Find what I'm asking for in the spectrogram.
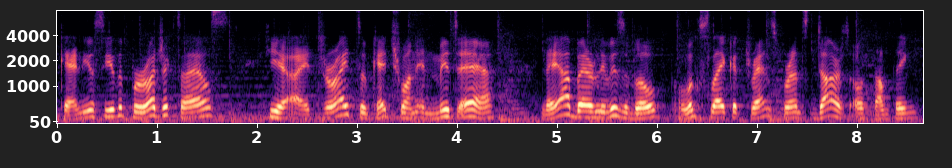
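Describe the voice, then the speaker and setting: A man's voice: on the high side, moderate pace, faint music behind. A man hosting a video game mod show, giving informal, enthusiastic commentary with a joking streak. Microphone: voice-over recorded over gameplay music.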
